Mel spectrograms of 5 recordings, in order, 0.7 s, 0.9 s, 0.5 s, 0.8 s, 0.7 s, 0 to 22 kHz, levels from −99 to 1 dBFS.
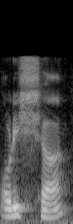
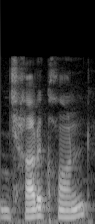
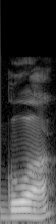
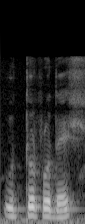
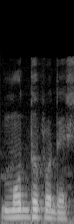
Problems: none marked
